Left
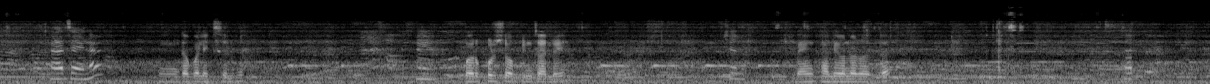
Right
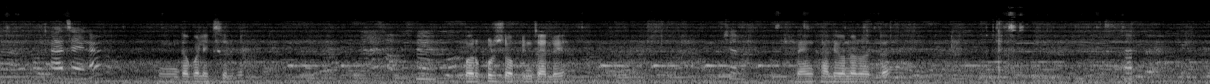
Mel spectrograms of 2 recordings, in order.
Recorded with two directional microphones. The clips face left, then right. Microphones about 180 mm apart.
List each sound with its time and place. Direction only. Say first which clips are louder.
0.5 s a sound: left 5 dB; 55° left (ahead or behind)
1.8 s speech: even; 5° left (ahead or behind)
4.2 s speech: even; 5° left (ahead or behind)
7.9 s speech: even; 10° left (ahead or behind)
